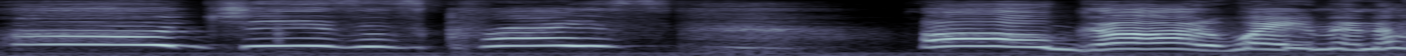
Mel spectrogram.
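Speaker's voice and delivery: laughing. Real, not acted. Cracking up at fanfic.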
